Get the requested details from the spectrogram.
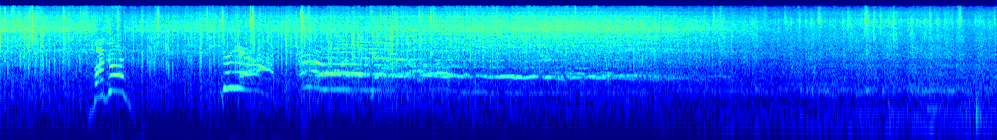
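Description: A shower of sparks hisses.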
